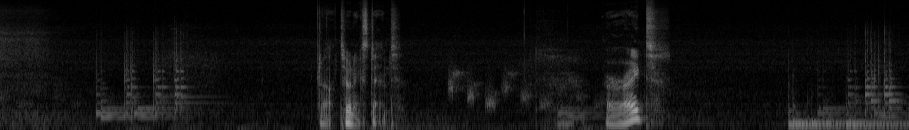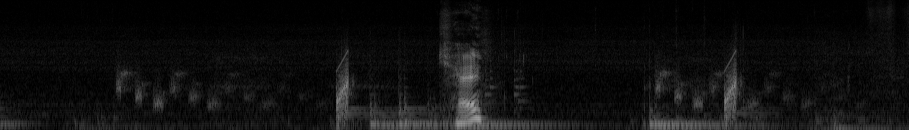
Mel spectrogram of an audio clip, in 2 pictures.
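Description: Short electronic game tones beep and chime.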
